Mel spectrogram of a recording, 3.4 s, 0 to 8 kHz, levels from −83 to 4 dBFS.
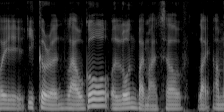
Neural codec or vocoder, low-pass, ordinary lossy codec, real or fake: codec, 16 kHz, 4.8 kbps, FACodec; none; none; fake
